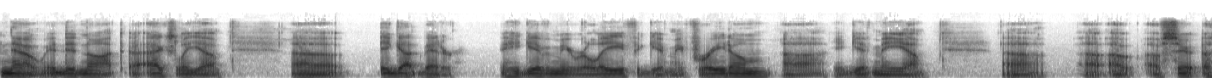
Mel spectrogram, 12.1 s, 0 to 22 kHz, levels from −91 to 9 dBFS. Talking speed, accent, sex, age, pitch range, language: 140 wpm, American, male, 50-69, 70-90 Hz, English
